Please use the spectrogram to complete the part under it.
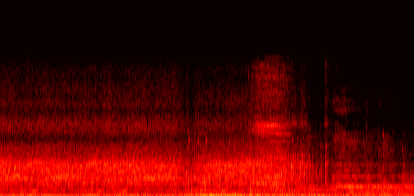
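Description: A chainsaw revs in the horror game Dead by Daylight, a steady buzzing drone that rises and falls in pitch, swelling louder midway and holding over game music and ambience.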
